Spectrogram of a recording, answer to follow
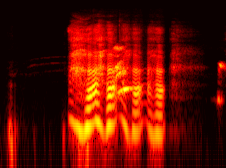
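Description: A person laughing: a single burst of about a second, starting about half a second in, with a wavering pitch breaking into several quick pulses.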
